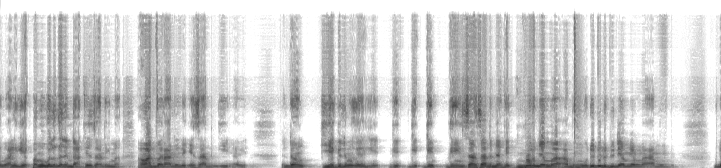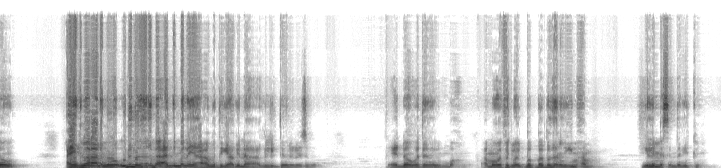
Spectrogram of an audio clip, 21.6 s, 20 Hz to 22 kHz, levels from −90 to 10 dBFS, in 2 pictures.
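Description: Opus compression damage runs through the whole of this speech recording, and it is plainly audible. The voice has a rough, grainy texture, with tonal parts turned noisy rather than swirling or hollowed out. Bandwidth stays fullband, reaching about 20.2 kHz. This points to an Opus encoder in its music (CELT) mode, likely running at a low bitrate around 24 kbps, keeping each band's energy but filling starved bands with folded or noise content.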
